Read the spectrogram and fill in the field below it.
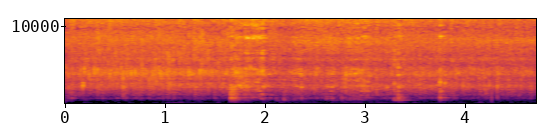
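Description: Chopped green chillies sizzle in hot oil in a pan, a continuous close hiss with bursts of crackling and occasional scraping stirs.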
